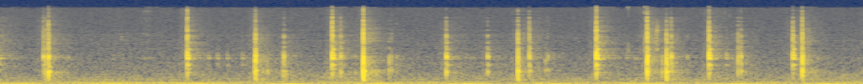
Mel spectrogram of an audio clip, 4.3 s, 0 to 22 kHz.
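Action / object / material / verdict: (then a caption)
tap / metal candle tin / thin metal / none. A metal candle tin is lightly tapped with the fingers, giving about fifteen quick, soft taps in an uneven rhythm. Each tap is a short, dry click with a faint metallic ring near 600 Hz and 1.3 kHz that dies away almost at once, over a low, steady hum.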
